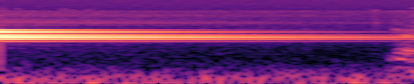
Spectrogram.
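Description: Near silence: the last of a chime-like ringing tone, one pitch with overtones, fading out within about the first second.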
